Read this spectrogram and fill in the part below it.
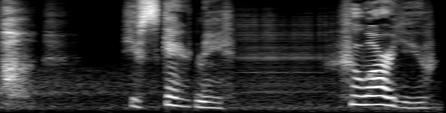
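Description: A woman speaks in a startled, questioning voice.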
